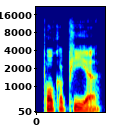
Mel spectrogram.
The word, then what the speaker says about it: Pokopia: Yeah, I think actually they said it is pronounced Pokopia.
